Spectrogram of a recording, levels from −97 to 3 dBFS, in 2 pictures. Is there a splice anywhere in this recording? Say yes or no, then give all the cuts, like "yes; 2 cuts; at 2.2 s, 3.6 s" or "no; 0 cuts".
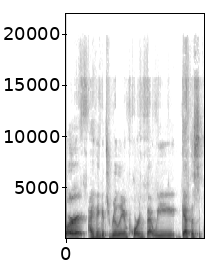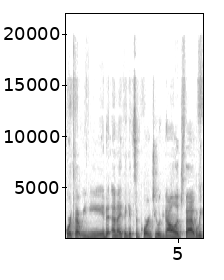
no; 0 cuts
